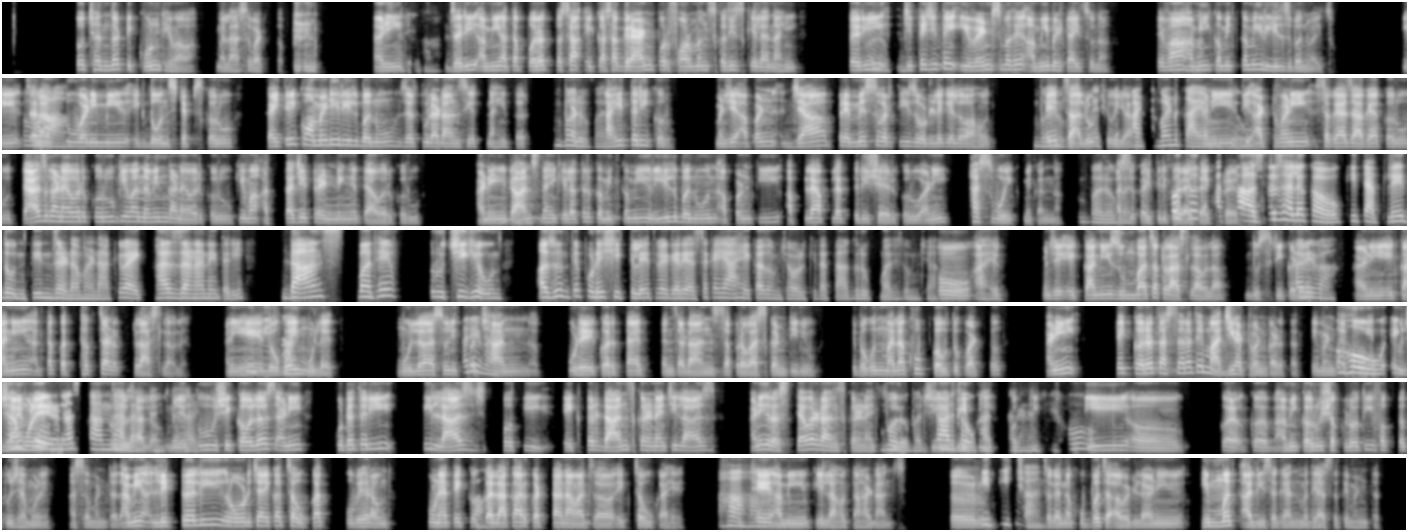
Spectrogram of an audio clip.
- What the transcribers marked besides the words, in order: tapping; throat clearing; other background noise; in English: "ग्रँड परफॉर्मन्स"; in English: "इव्हेंट्समध्ये"; in English: "स्टेप्स"; in English: "कॉमेडी"; in English: "डान्स"; in English: "प्रेमिसवरती"; in English: "डान्स"; in English: "शेअर"; in English: "डान्समध्ये"; in English: "ग्रुपमध्ये"; in English: "डान्सचा"; in English: "कंटिन्यू"; in English: "डान्स"; in English: "डान्स"; in English: "लिटरली रोडच्या"; in English: "डान्स"
- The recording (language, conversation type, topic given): Marathi, podcast, छंदांमुळे तुम्हाला नवीन ओळखी आणि मित्र कसे झाले?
